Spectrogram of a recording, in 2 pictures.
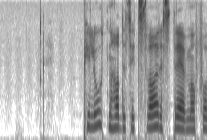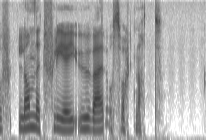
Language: Norwegian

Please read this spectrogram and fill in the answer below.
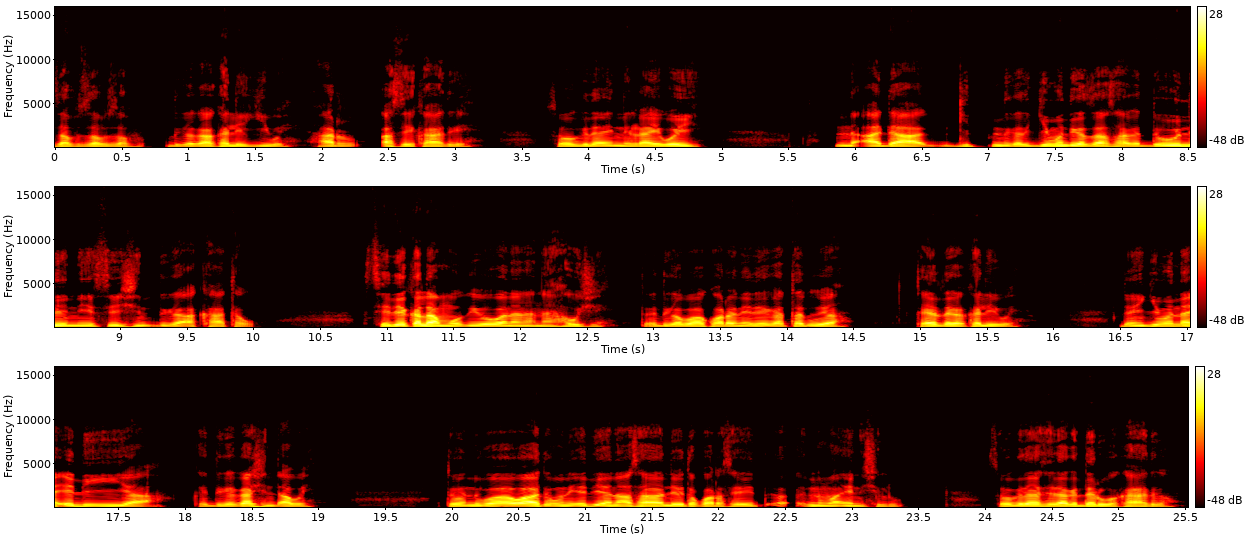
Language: Karekare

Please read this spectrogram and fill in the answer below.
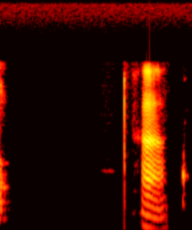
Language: Odia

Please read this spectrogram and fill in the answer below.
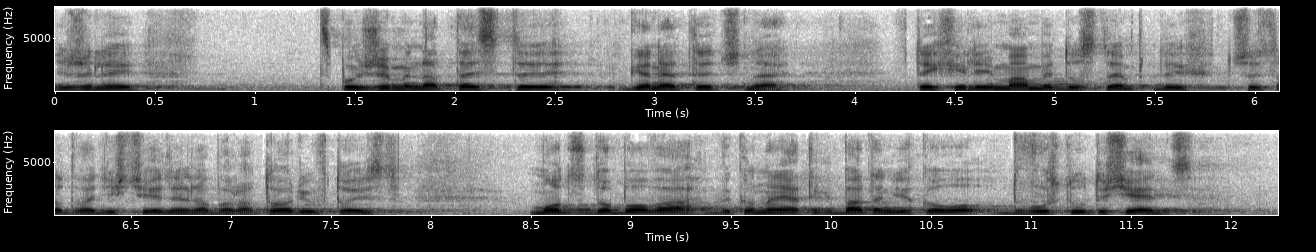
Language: Polish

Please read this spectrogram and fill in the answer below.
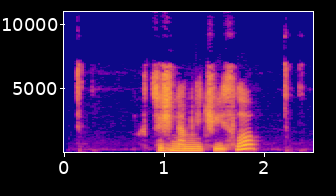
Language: Czech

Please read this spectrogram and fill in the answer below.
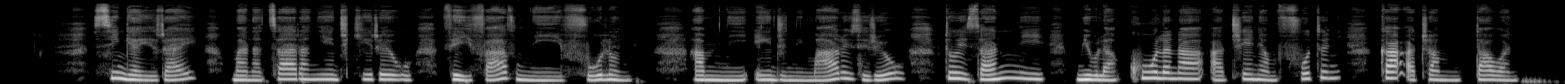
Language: Malagasy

